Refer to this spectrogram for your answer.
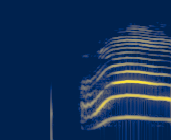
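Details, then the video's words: After a soft click, a single cat meow starts low and rises, then holds a bright, harmonic-rich tone for nearly a second, loudening as it goes. "Funny Cats Sound"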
